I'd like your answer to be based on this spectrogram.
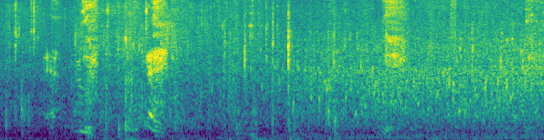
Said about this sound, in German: Der Wasserfall ist natürlich ein prädestinierter Ort für ein Versteck.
